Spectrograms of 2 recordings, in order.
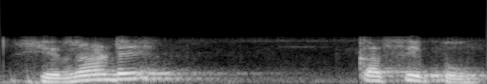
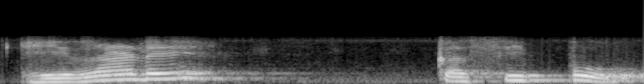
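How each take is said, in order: First: हिरण्यकशिपु drawn out syllable by syllable; slow pronunciation. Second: हिरण्यकशिपु stretched out even more slowly, each syllable held; very slow pronunciation. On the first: Teacher slowly models हिरण्यकशिपु for spelling students. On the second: Teacher repeats हिरण्यकशिपु very slowly for students. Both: Shown as a demonstration. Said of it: "हिरण्यकशिप होता है".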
